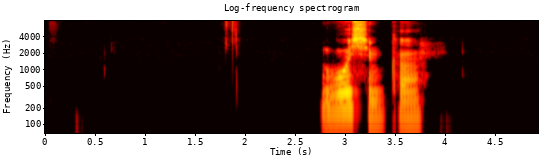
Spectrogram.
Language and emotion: Russian, sad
